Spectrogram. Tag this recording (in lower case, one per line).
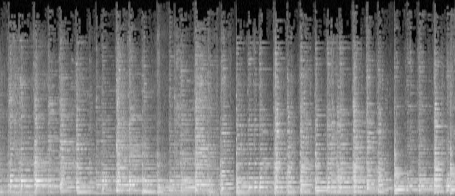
musical instrument
bluegrass
country
plucked string instrument
music
bowed string instrument
playing banjo
banjo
